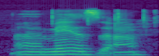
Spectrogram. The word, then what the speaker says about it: mesa: a quick um overview most of the time in Portuguese the words are stressed in the middle the second to last right is very different from English uh so the second to last um syllable is usually stressed like Kaza Kaza uh Mesa Kaza means house Mesa means table CAD means um chair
